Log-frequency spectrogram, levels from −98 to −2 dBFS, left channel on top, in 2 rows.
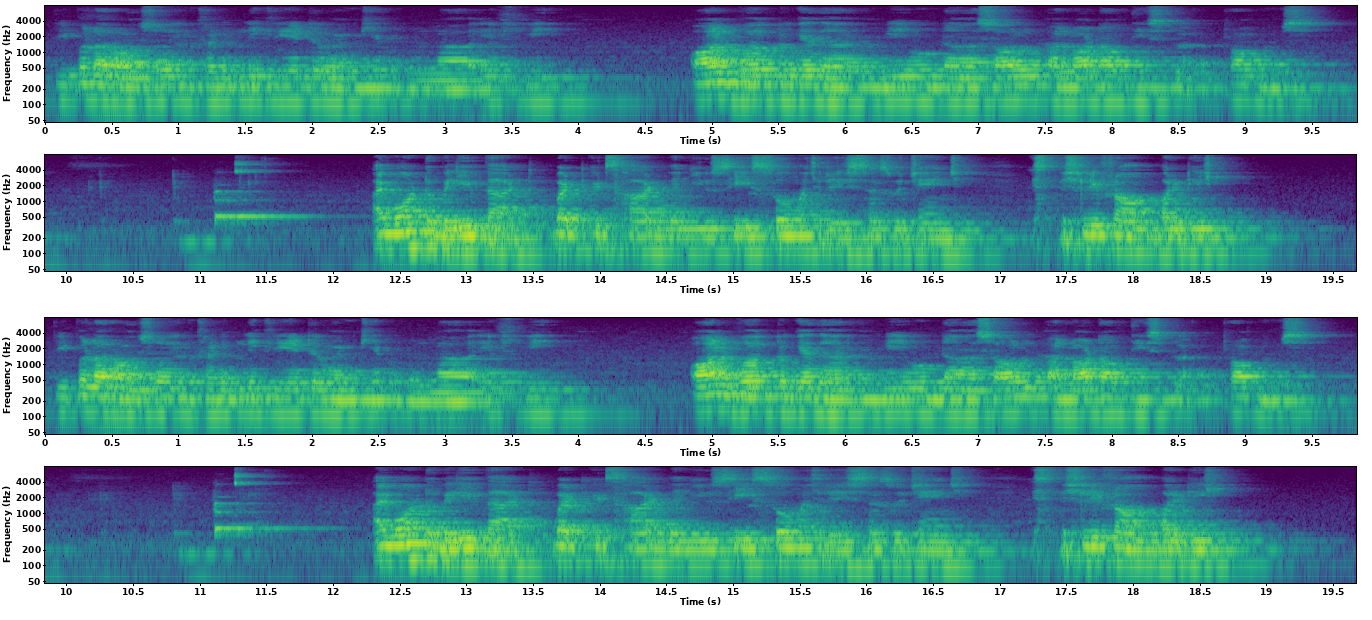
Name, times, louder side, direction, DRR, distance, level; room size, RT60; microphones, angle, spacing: voice 1, 0.1-3.8 4.8-8.6 8.9-9.5 10.9-11.5, right 2 dB, 60° right, 2 dB, 1.1 m, -24 dB
voice 2, 12.3-16.7 17.2-18.6, equal, 30° left, -1 dB, 1.3 m, -23 dB
5.0 x 4.8 x 6.2 m, 1.2 s
head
